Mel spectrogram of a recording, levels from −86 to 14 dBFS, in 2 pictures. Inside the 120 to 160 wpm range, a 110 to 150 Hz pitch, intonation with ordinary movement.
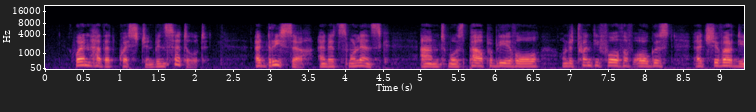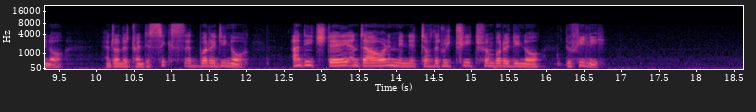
Yes: average, 145 wpm; medium, 140 Hz; average, 4.0 semitones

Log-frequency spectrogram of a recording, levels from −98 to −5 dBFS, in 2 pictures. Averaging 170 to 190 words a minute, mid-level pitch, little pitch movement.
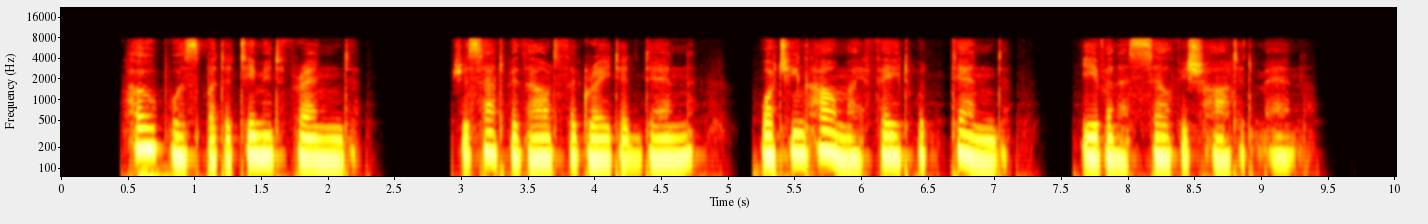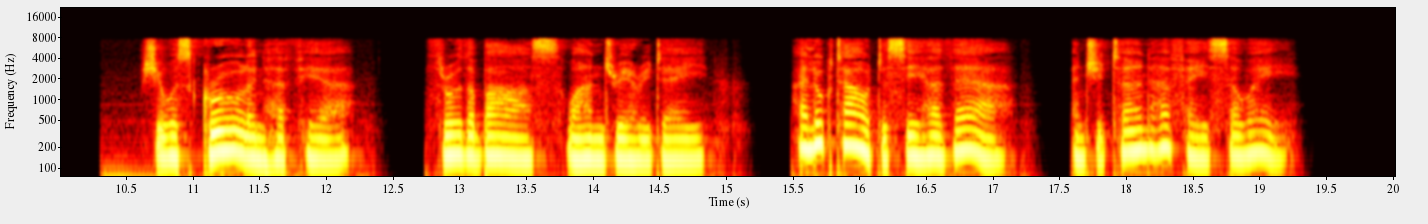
No: average, 145 wpm; medium, 145 Hz; narrow, 2.3 semitones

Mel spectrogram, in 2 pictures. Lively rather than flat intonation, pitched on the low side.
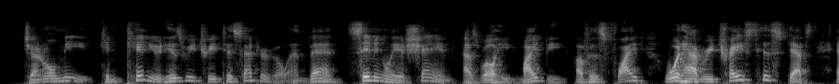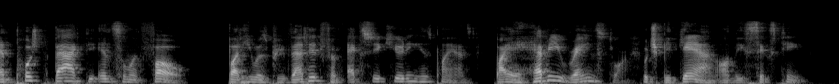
Yes: wide, 7.0 semitones; low, 120 Hz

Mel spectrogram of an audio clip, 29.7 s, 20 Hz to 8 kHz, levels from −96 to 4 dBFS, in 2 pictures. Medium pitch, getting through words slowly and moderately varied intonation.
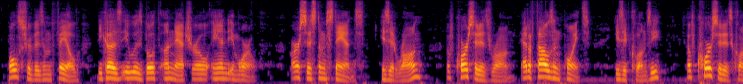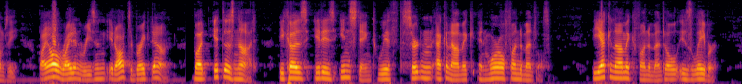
Yes: medium, 155 Hz; slow, 125 wpm; average, 4.4 semitones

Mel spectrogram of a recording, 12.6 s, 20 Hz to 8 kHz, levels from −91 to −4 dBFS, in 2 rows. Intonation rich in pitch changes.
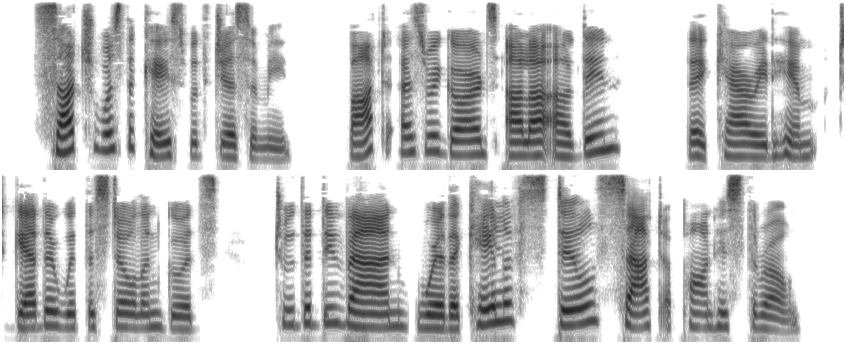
No: average, 3.9 semitones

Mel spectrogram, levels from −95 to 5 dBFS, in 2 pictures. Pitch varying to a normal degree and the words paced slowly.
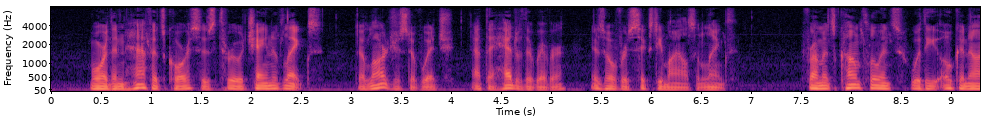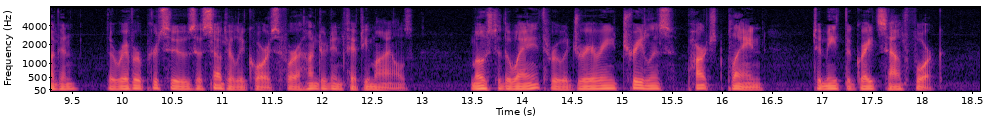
No: average, 3.0 semitones; average, 195 wpm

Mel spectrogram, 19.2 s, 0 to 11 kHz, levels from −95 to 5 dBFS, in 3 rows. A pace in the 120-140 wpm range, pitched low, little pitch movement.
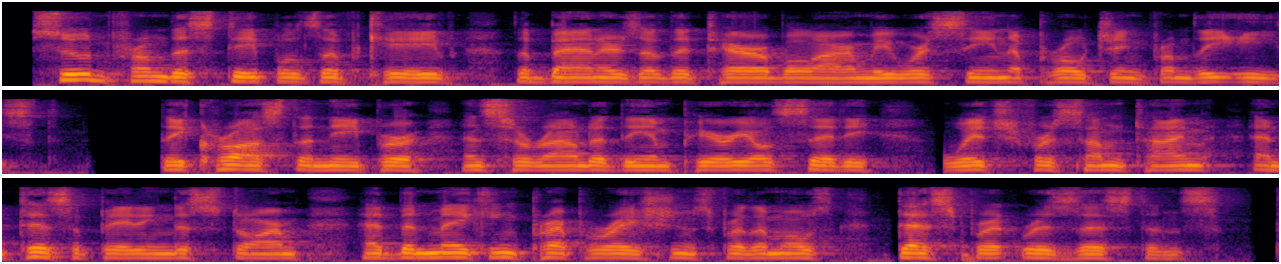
Yes: slow, 135 wpm; low, 120 Hz; narrow, 1.2 semitones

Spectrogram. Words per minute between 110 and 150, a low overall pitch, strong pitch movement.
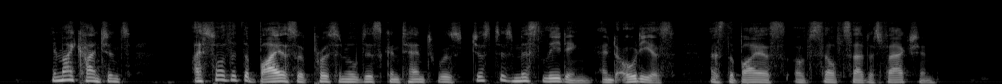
Yes: average, 140 wpm; low, 120 Hz; wide, 5.7 semitones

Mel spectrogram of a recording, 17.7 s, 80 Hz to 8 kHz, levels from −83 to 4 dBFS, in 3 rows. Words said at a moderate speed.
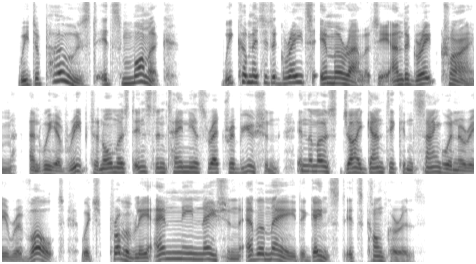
No: slow, 130 wpm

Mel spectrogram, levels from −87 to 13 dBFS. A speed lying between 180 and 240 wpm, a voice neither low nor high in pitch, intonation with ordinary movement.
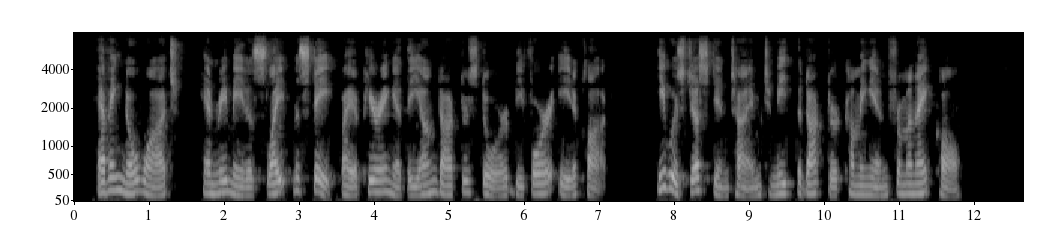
No: average, 155 wpm; medium, 170 Hz; average, 4.7 semitones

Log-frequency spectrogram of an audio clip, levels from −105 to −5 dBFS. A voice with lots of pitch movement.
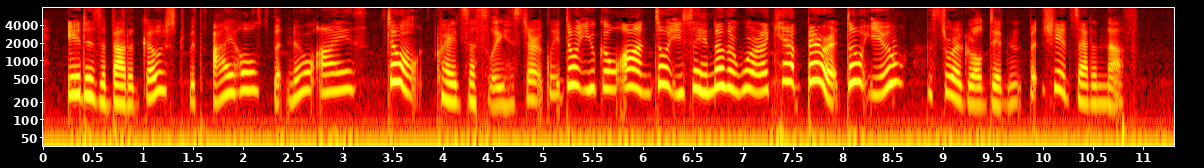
Yes: wide, 8.7 semitones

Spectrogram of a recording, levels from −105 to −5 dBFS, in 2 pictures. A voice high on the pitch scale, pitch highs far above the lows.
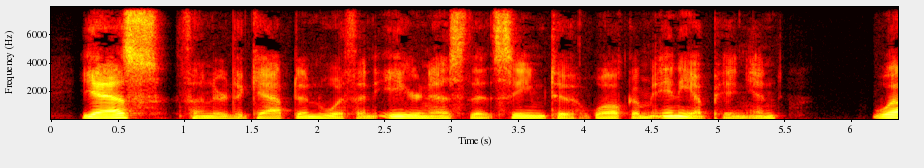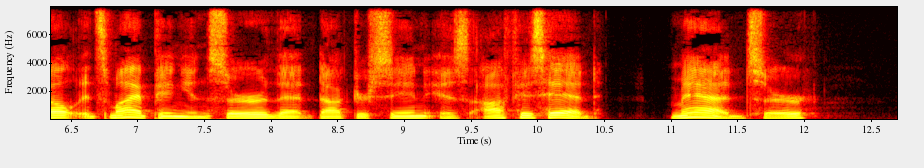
No: low, 100 Hz; wide, 5.8 semitones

